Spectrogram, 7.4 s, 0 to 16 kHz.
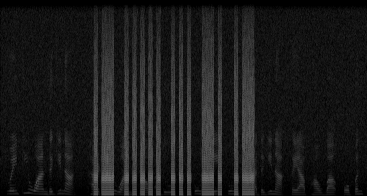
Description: Morse code, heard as a buzzer, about 15 wpm, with speech in Manipuri. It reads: A5SNA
